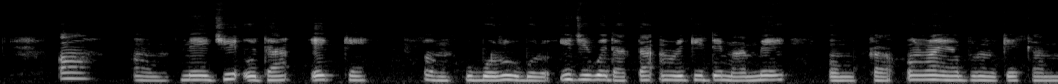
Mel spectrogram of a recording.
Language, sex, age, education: Igbo, female, 30-45, tertiary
